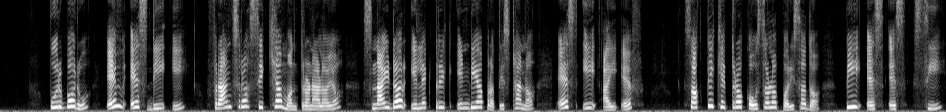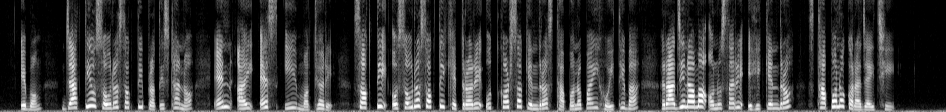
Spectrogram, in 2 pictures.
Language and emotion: Odia, neutral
